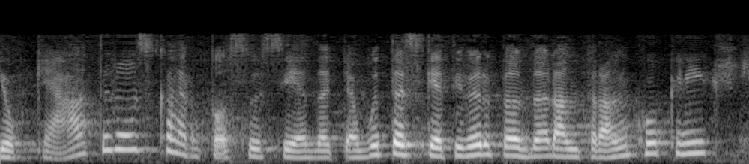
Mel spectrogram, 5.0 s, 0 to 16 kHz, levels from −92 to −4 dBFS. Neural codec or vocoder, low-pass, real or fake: codec, 16 kHz, 1.1 kbps, Voila-Tokenizer; 7.2 kHz; fake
